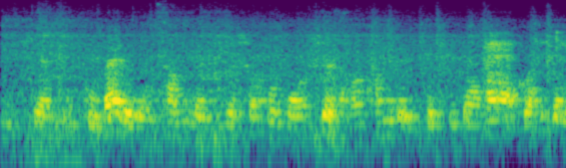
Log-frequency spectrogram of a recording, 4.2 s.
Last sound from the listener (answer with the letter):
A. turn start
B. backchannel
A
